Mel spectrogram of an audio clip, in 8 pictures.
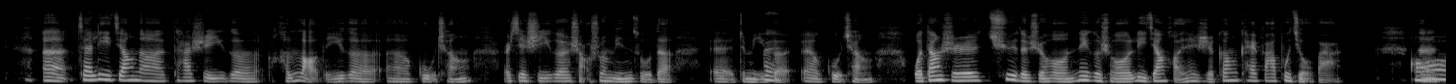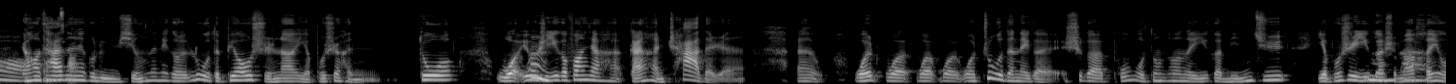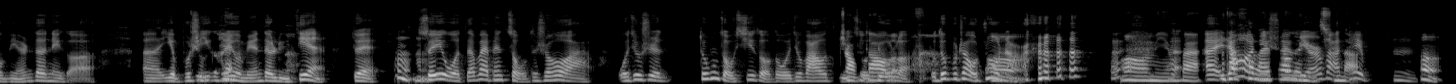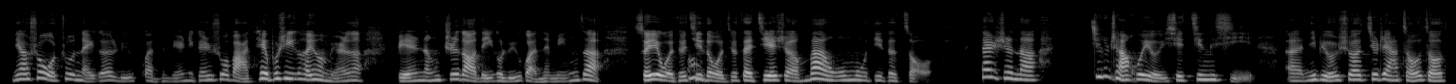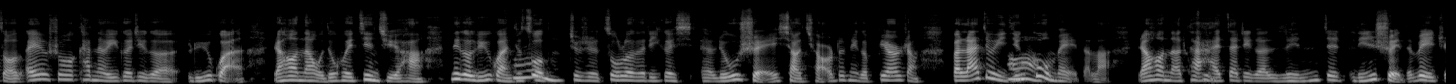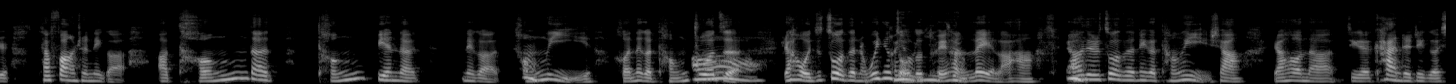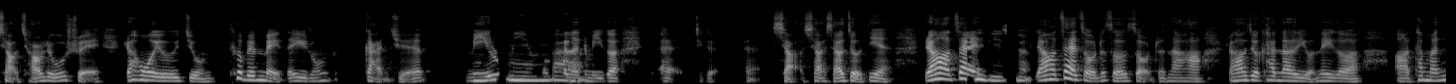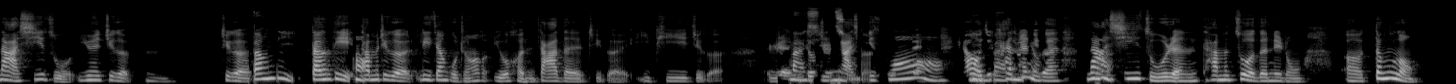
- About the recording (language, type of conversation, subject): Chinese, podcast, 你有没有在古城或老街迷路却觉得很享受的经历？
- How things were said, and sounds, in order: chuckle; chuckle; laugh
